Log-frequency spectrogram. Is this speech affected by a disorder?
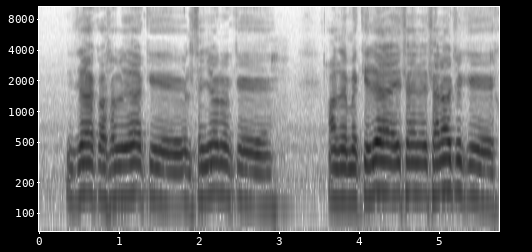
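Yes: Parkinson's disease; onset 15 years ago, treated 5 years, earlier whole-body tremor, could not walk or eat, walker; no tremor now, Levocar one daily, treated by Dr. Michile of Buenos Aires, long-distance cycling.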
